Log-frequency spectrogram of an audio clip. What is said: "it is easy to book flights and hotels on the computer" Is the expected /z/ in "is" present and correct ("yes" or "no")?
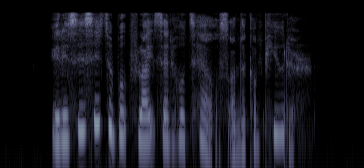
yes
